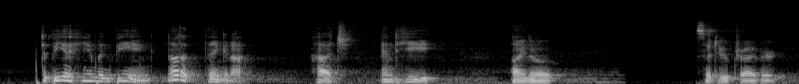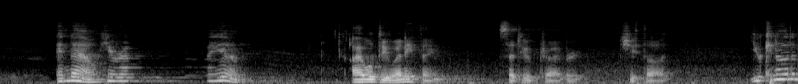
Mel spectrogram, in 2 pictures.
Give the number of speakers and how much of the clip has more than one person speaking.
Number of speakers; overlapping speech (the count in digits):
1, no overlap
